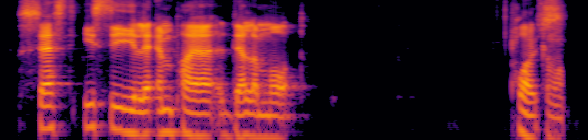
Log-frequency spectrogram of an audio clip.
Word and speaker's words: mort: De la mort. You don't pronounce the T on the end.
